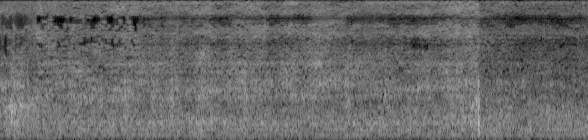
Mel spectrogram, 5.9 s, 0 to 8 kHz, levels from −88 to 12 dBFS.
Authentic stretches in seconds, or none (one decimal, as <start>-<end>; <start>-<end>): 0.0-1.4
